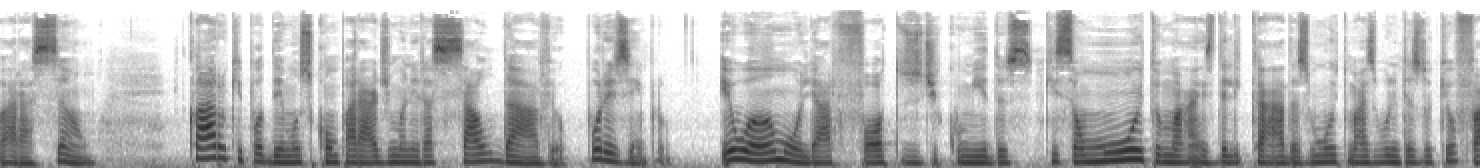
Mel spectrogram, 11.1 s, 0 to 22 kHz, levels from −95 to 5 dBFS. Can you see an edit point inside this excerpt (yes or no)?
no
